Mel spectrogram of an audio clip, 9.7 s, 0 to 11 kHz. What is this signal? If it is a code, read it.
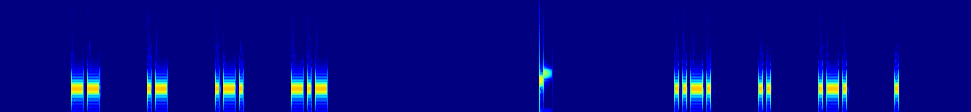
Morse code, heard as a keyed tone, about 30 wpm, spaced as for 14 wpm, 700 Hz. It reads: MARK FIRE
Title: 4x Character Spacing - Top 500 Words - 30wpm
